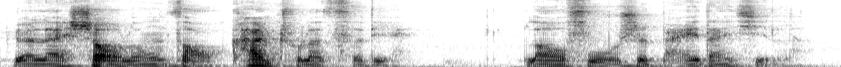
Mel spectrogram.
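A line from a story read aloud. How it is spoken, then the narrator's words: Shaken, deep voice. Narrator (Chinese): 邹衍身子巨震，往他望来，沉声说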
